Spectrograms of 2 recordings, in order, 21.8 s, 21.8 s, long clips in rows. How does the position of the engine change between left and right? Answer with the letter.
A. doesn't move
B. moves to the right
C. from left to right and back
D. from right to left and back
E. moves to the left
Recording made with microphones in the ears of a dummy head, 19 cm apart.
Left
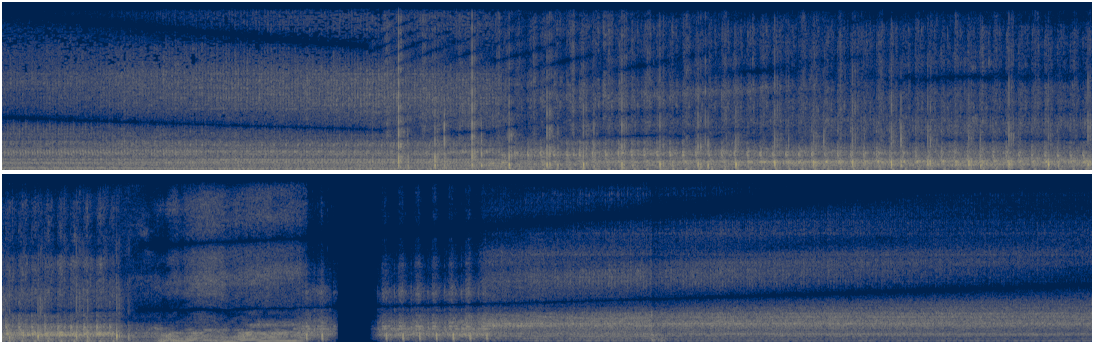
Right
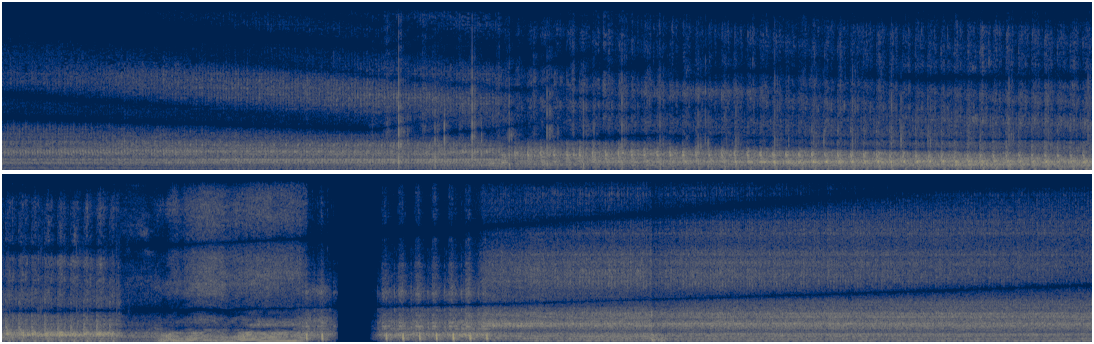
B.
